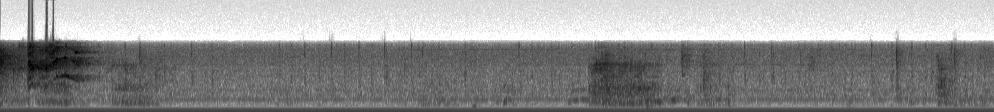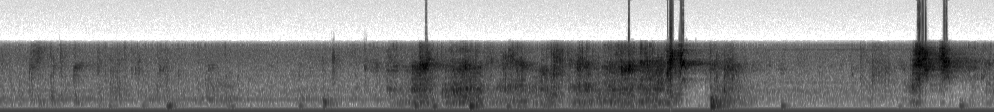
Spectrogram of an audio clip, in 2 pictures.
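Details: Seven-week-old English Bulldog puppies play indoors, growling and yipping in short, scrappy bursts with quiet gaps between; English Bulldog.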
